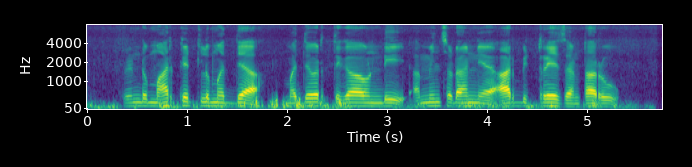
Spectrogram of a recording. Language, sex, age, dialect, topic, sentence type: Telugu, male, 18-24, Southern, banking, statement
